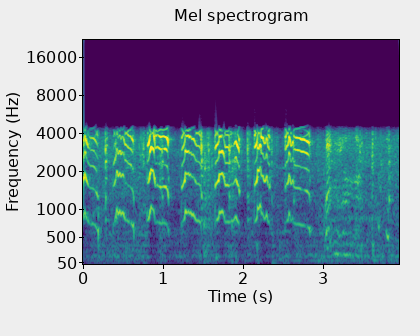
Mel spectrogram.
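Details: Golden Retriever puppies wanting out give repeated rising-then-falling whimpers, about one a second, overlapping into a steady plaintive chorus of high whines.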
